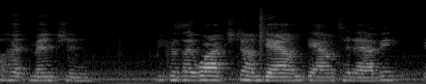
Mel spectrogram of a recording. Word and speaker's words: Downton Abbey: Somebody, a couple people had mentioned, because I watched Downton Abbey, I always thought it was downtown, but it's Downton Abbey is how they pronounce it.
